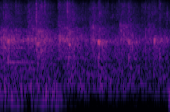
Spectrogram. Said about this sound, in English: I think we can applaud that. That was phenomenal.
